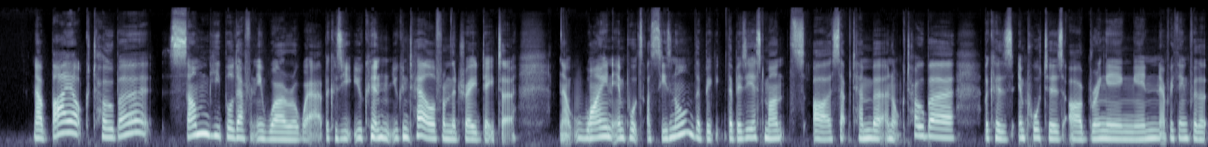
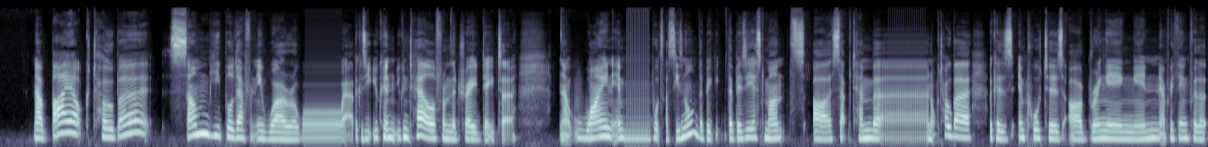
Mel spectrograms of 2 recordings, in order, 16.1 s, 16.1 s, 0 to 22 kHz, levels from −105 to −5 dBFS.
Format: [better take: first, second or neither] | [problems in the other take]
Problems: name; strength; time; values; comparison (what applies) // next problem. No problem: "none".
first | audio freezing; at 4 s, at 8.5 s and at 12 s for 0.5 s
